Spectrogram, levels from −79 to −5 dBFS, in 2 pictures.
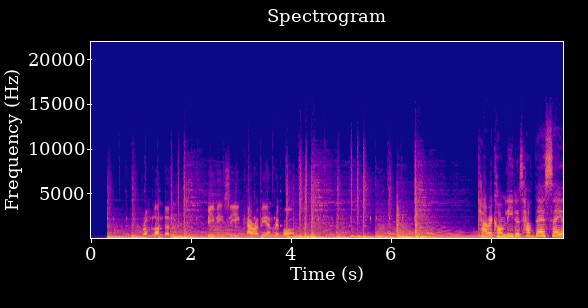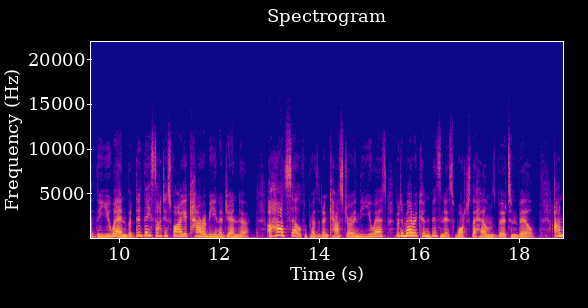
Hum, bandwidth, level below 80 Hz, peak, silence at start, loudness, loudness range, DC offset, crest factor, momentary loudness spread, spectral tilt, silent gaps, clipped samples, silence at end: none; 13 kHz; -26 dBFS; -4 dBFS; 0.35 s; -20 LUFS; 3 LU; under 0.1%; 14 dB; 8 LU; -6 dB/octave; none; under 0.1%; 0 s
